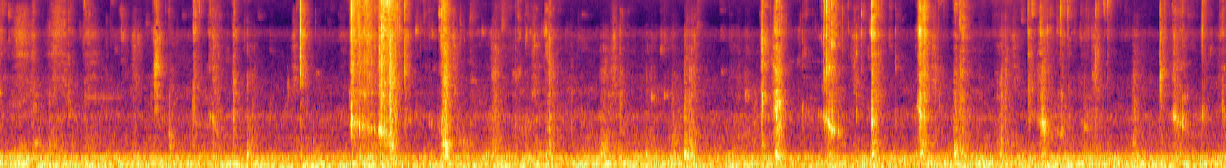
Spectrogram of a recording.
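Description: Close-up crunching bites and chewing of crispy battered fried tempeh (tempe goreng), heard as separate sharp crunches, with the loudest cluster about four to five seconds in.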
